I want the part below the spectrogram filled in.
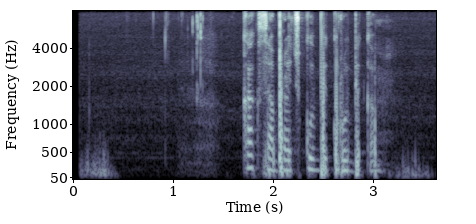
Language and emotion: Russian, neutral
